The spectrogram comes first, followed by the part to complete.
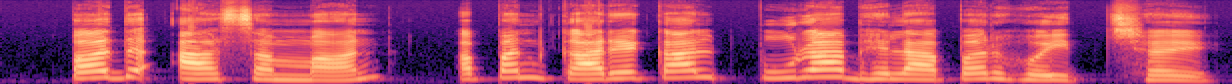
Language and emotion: Maithili, neutral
